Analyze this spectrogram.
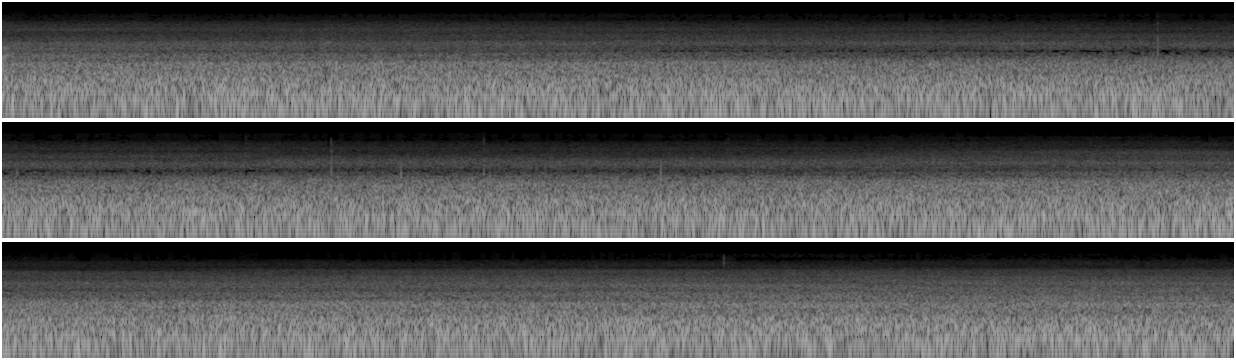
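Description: Rushing water roars steadily over a weir.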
